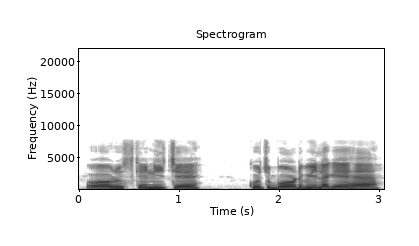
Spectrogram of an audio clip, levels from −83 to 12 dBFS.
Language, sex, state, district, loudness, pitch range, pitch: Hindi, male, Uttar Pradesh, Saharanpur, -13 LUFS, 225-245 Hz, 235 Hz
